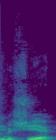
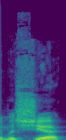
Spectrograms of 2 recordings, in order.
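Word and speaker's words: משיח: They'll say Mashiach now, right? That's how they say it in modern, Moshiach. There's no Elaf and Vav before the Keith. They add all these extra vowels to words. Mashik. So they say Mashiach now, but they don't want Mashiach,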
